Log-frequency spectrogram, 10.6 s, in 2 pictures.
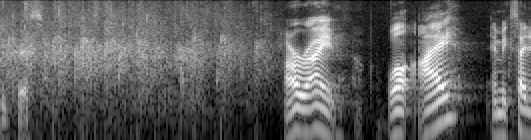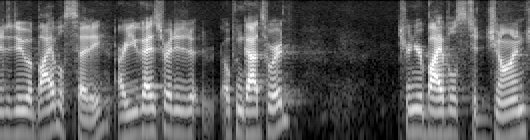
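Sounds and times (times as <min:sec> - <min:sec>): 
church audience clapping: 0:00.0 - 0:03.2
speech: 0:00.2 - 0:00.6, 0:02.8 - 0:08.3, 0:09.3 - 0:10.5.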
